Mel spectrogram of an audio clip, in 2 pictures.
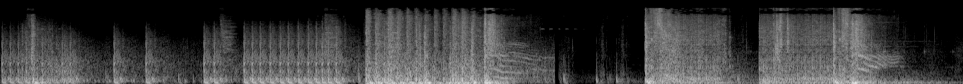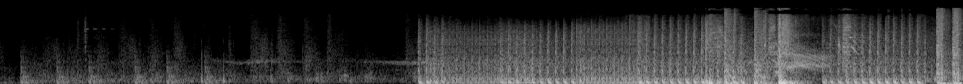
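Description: Guns fire in rapid bursts of shots at close range.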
